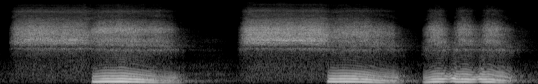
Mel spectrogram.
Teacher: It is like the sh sound sh, but we add our voice.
